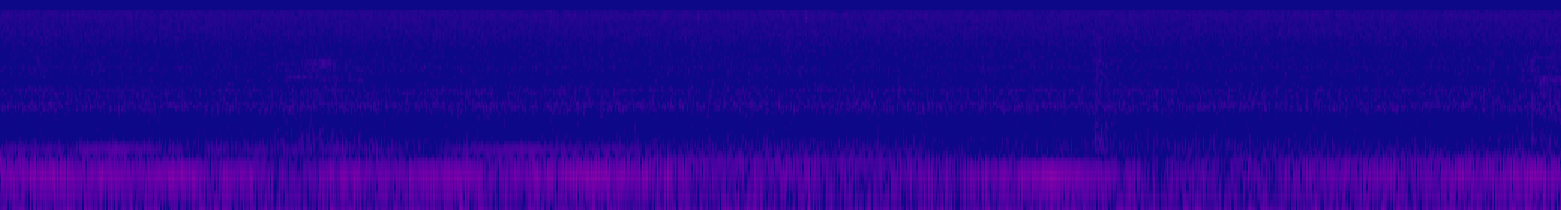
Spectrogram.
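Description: Faint, steady low hum of room tone; no distinct sound stands out.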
